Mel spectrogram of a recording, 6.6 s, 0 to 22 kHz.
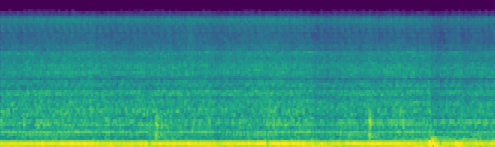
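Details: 2016 (4th-gen) Prius engine freshly swapped into a 2012 Prius V; engine cranked over unfired at steady speed, no combustion, to build oil pressure before first start. Oil pressure reached.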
